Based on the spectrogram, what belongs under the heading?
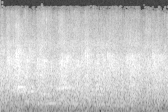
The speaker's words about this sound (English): Somebody ought to clap their hands today because that's our testimony.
